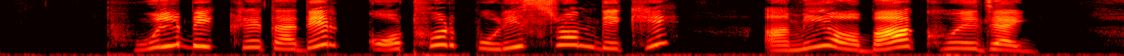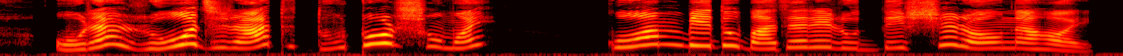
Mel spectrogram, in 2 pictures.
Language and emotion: Bengali, surprised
